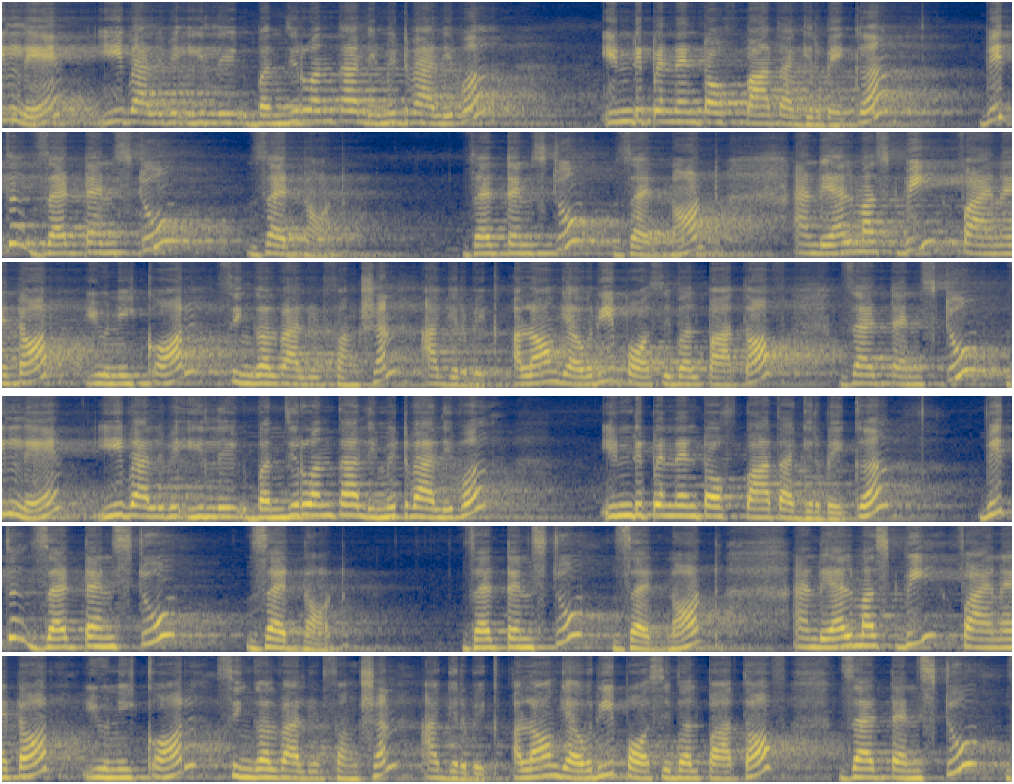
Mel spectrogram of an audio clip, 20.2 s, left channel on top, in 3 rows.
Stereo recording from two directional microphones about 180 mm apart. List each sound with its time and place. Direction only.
0.0 s a woman's voice: 35° right (ahead or behind)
